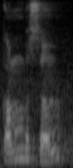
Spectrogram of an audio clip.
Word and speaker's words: cumbersome: R is silent here. It was much more cumbersome than a single candlestick.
